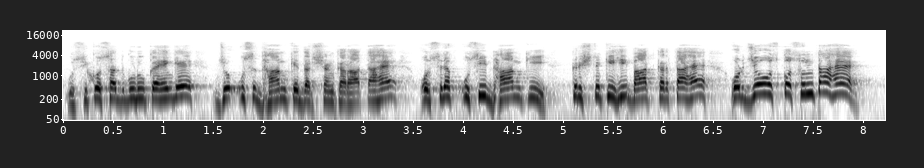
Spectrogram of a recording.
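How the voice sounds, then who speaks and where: A high-voiced man, a spiritual teacher, gives a devotional discourse on Sanskrit verse at a slightly slow pace. He recites each verse and then explains it line by line, sounding earnest and pleading.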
